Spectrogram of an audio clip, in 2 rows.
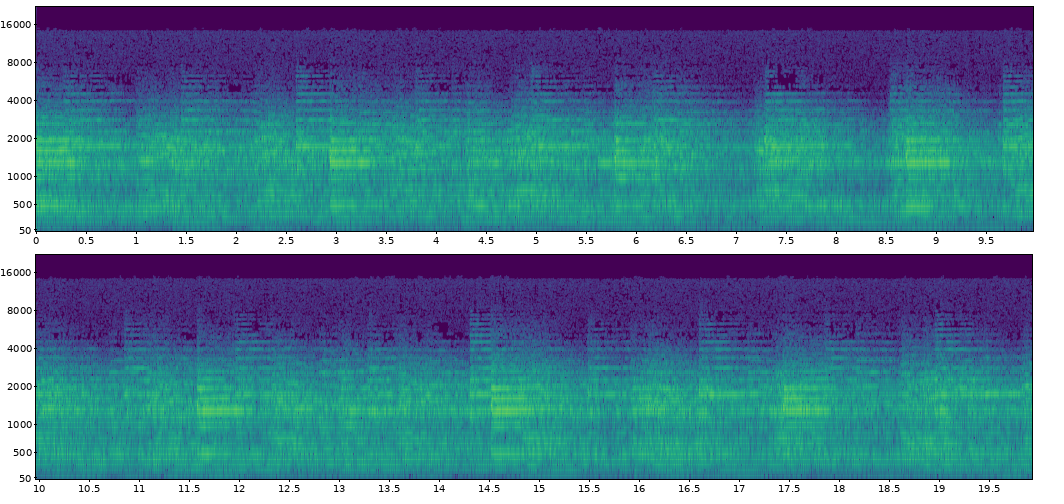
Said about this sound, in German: Es ist 12 Uhr. Sie hören die Glocken der Stadtpfarrkirche Lienz in Osttirol.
